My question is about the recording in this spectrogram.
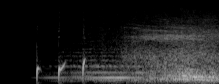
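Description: Animated logo intro sound effects: three quick plops about a quarter second apart, each a short upward blip in pitch, followed by a rising musical swell that builds toward the end.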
